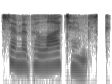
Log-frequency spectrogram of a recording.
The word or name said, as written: Semipalatinsk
